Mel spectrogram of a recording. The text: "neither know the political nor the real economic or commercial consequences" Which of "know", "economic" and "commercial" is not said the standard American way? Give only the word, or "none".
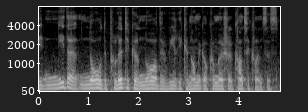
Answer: none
